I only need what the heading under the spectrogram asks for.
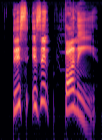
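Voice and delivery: sharp, high-pitched snapping delivery. A woman answers a man who has just laughed, snapping. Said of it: "she snaps at him".

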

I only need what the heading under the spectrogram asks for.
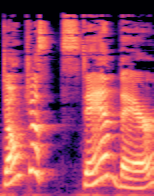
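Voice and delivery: high, swooping, loud yelled shout. Her spell having failed, a woman shouts at a man. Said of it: "Lena shouted at Zelos".

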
